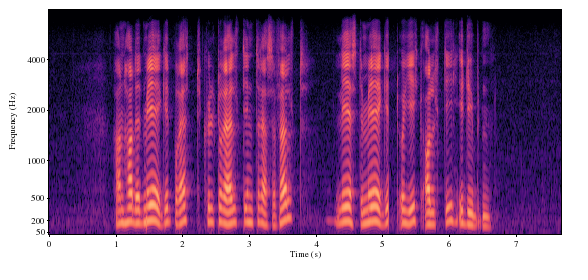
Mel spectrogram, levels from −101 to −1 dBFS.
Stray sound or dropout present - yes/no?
yes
